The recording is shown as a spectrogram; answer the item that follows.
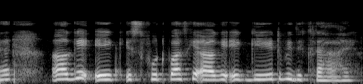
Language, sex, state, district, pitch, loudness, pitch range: Hindi, female, Uttar Pradesh, Lalitpur, 220 Hz, -15 LUFS, 210-235 Hz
